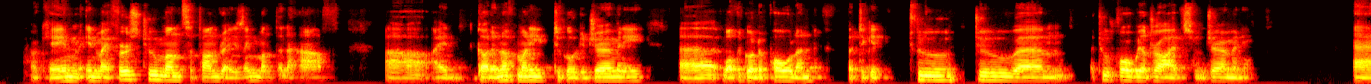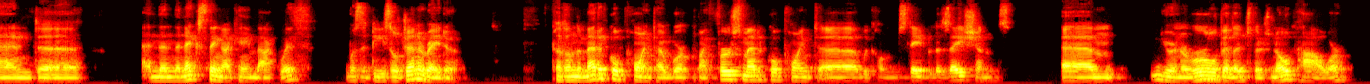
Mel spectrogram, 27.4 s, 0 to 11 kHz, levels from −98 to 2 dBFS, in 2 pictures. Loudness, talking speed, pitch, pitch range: -22 LUFS, 175 wpm, 95 Hz, 90-110 Hz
